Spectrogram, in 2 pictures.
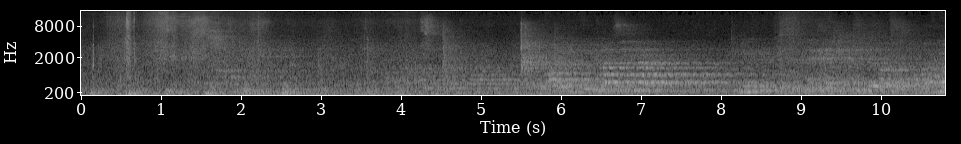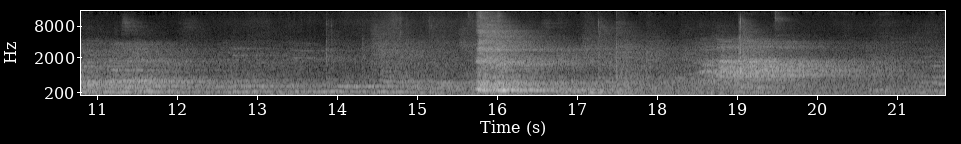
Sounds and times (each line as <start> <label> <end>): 0.1 footsteps 4.4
